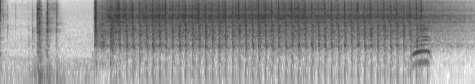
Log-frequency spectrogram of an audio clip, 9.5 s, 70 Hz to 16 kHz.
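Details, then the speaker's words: Mk2 VW Golf, first start after an engine bay refresh and engine refit with rewiring. Even cranking, about four turns a second for six seconds, never firing: crank-no-start because a connector was pushed on but not fully clipped. "It was pushed on, but it wasn't clipped on fully, so I reckon I just hadn't got it quite there."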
